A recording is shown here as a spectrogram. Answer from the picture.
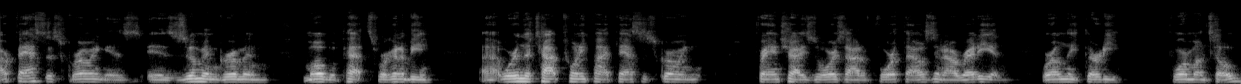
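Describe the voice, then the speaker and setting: The speech keeps a moderate pace with monotone, flat intonation. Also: man, medium pitch for a man. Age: 70s. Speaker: business founder, franchisor. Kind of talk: interview. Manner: halting, repeats words.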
